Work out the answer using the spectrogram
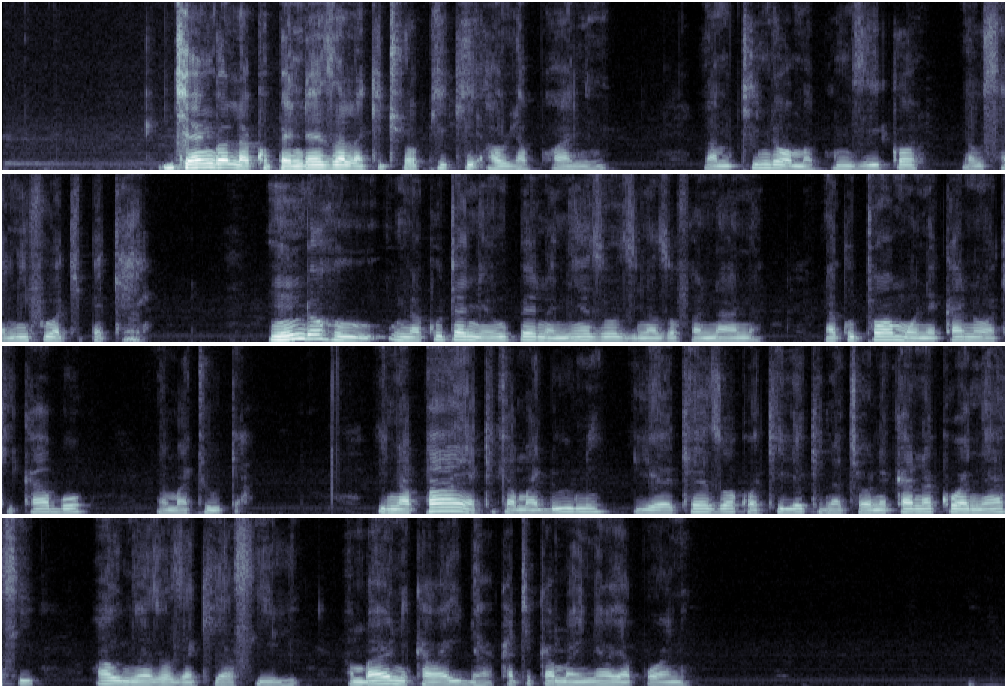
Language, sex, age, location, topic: Swahili, male, 36-49, Mombasa, government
